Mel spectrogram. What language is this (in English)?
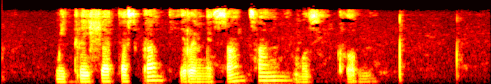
Esperanto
